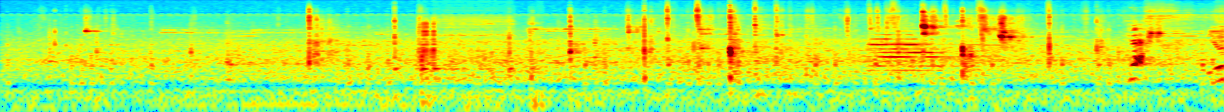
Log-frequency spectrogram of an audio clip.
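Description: Tennis point being played on a hard court: a scattered series of short knocks from racket strikes and ball bounces, with faint distant voices in between.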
